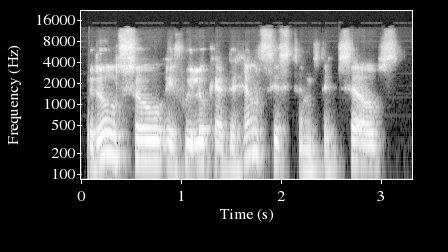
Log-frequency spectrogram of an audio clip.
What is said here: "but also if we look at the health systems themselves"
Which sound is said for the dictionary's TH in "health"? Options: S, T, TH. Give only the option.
TH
